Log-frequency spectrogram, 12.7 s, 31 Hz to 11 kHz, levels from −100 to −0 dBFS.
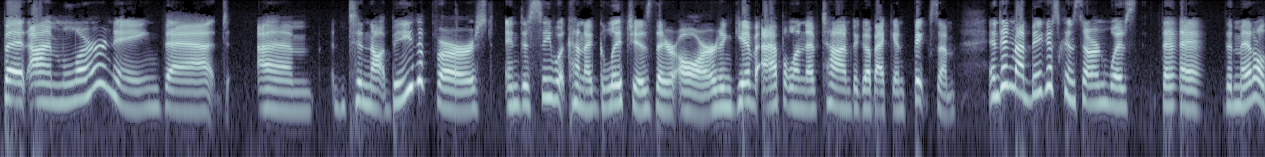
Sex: female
